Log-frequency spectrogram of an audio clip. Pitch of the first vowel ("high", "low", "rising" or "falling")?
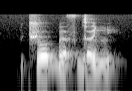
high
